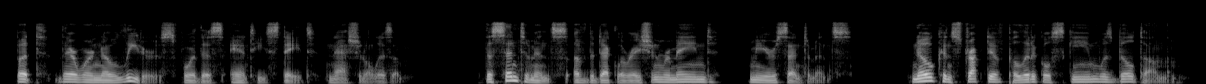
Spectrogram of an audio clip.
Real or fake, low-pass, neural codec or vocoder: real; 7.2 kHz; none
